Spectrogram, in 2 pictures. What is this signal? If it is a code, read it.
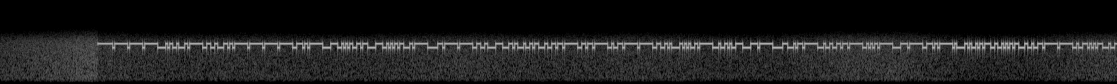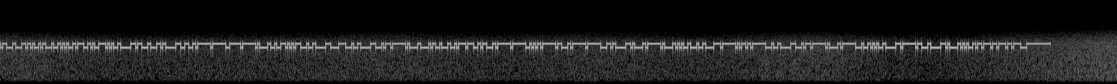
RTTY (50 baud, 450 Hz shift), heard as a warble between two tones, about 2350 Hz centre. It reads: INCORPORATION APPLIES BOTH PROCEDURALLY AND SUBSTANTIVELY TO THE GUARANTEES OF THE STATES.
